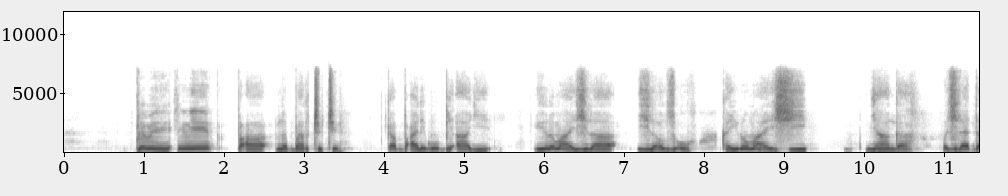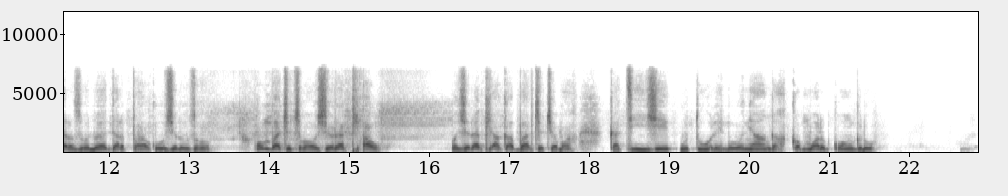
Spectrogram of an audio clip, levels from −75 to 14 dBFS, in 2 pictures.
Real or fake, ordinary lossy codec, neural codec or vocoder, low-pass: fake; AAC, 64 kbps; codec, 16 kHz, 0.9 kbps, LongCat-Audio-Codec; 7.2 kHz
